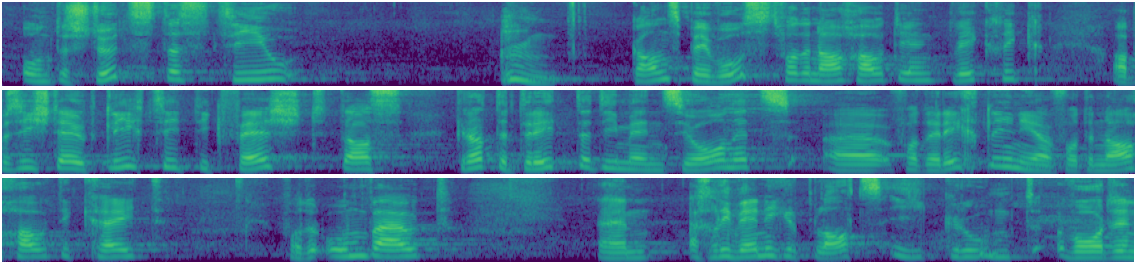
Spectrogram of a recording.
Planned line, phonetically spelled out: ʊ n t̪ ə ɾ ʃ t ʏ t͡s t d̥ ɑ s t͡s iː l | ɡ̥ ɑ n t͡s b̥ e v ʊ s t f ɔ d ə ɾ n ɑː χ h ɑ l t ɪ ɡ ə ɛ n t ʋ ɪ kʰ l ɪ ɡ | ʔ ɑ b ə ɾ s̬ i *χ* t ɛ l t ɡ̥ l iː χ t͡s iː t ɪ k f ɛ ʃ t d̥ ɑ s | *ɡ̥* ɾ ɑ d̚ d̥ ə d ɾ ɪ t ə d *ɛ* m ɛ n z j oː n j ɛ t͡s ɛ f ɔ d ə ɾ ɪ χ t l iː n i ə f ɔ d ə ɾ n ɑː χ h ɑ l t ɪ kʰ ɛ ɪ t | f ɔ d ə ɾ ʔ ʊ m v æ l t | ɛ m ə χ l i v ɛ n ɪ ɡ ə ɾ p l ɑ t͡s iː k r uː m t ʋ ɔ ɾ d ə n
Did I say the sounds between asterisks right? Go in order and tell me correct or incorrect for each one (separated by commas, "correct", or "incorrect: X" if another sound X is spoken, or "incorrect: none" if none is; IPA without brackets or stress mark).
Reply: incorrect: ʃ, correct, incorrect: i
